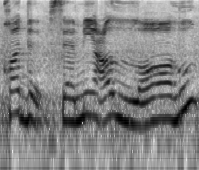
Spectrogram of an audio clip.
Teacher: قد سمع اللہ، قاف زبر دال، قد، قاف موٹا ہے اور دال پہ کلکلا ہو رہا ہے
